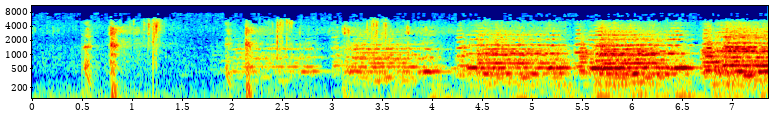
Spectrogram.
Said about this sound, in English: Yeah, here's an axe. Use it. Start swinging on that box.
